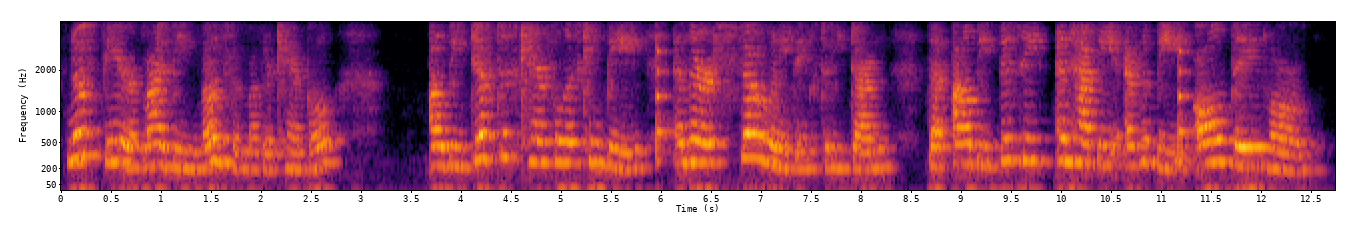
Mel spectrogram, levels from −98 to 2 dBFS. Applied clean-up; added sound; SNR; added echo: neural separator model SepFormer DNS4.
